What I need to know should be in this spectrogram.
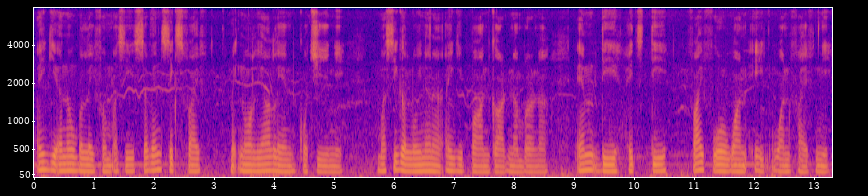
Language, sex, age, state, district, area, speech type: Manipuri, male, 18-30, Manipur, Churachandpur, rural, read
